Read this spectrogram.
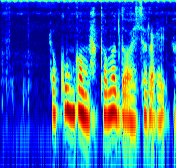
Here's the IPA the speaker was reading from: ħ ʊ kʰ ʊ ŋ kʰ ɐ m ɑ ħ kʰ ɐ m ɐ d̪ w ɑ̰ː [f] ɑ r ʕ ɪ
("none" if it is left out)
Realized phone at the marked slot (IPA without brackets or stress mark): ʃ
